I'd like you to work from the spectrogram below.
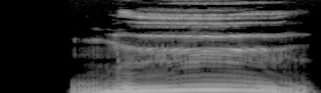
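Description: A cow in a Minecraft story gives a single long moo, low-pitched and rich in harmonics. It is loud and steady for about two seconds, alone with no voices.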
